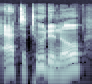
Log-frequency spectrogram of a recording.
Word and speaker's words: attitudinal: attitudinally is an adverb how many syllables does that have at two de novi six syllables uh that's a lot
